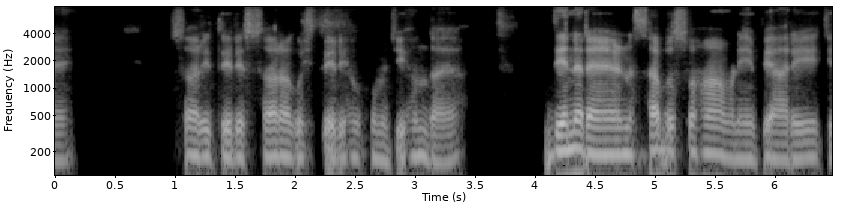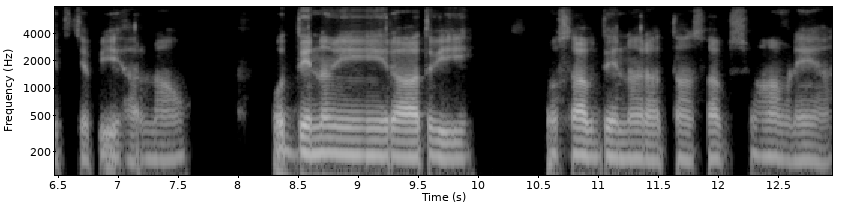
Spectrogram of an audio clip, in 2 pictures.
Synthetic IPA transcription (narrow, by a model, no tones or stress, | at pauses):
eː | saːɾiːt̪eːɾeːsaːɾaːkʊt͡ʃʰt̪ḛːɾeːɦʊkmt͡ʃḭːɦʊnd̪aːjaː | d̪ɪnɾɛːɳsəbsʊɦaːʋɳeːpɪjaːɾeːt͡ʃɪt̪t͡ʃəpḭːɦə̰ɾnaːõ | o̰ːd̪ɪnʋiːɾaːt̪ʋiː | oːsəbd̪ɪnɾaːt̪ãːsəbsʊɦaːʋɳeːaː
